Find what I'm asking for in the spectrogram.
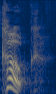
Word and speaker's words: Koch: Now, it's pronounced Koch.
